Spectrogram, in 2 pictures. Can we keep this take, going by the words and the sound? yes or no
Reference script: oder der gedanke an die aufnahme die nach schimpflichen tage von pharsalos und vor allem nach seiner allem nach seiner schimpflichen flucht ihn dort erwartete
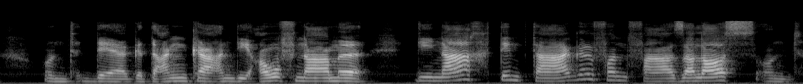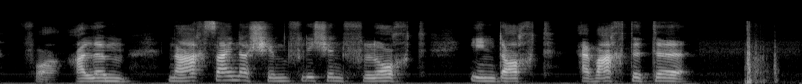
no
